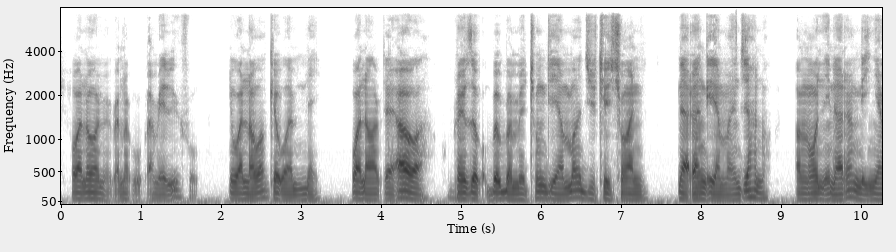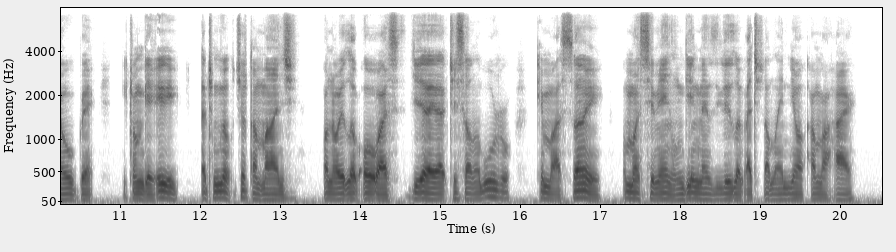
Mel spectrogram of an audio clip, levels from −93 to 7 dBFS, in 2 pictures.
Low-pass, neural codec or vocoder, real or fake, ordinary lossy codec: 7.2 kHz; autoencoder, 22.05 kHz, a latent of 192 numbers a frame, VITS, trained on many speakers; fake; AAC, 48 kbps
